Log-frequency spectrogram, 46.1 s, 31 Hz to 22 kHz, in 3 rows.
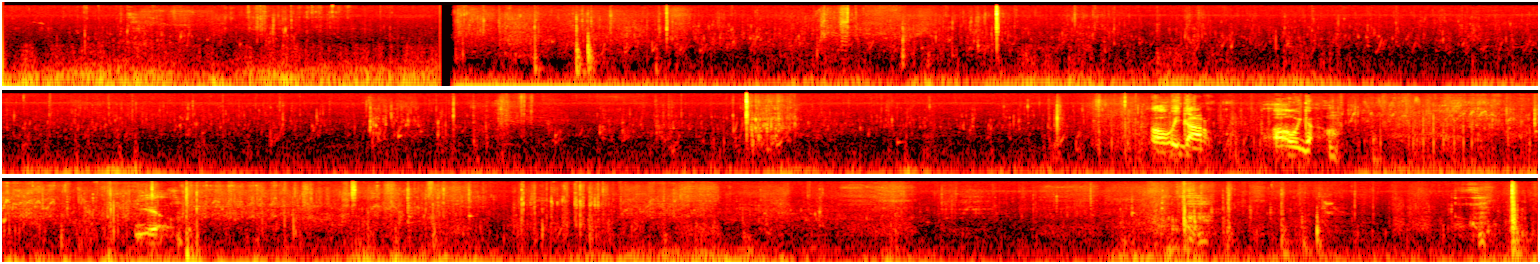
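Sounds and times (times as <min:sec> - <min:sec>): water lapping against hull: 0:00.1 - 0:03.9, 0:04.5 - 0:46.0
knocks and splashes: 0:04.5 - 0:11.0, 0:21.9 - 0:23.6, 0:42.0 - 0:44.4, 0:45.2 - 0:46.0.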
